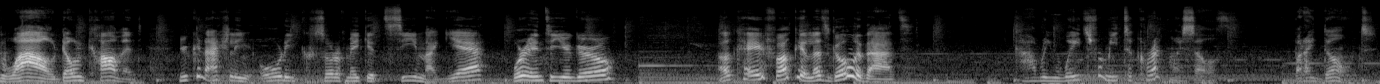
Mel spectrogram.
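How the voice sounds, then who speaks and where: A woman's voice: lowish voice, pushed and bright. A woman hosting a let's play in a chatty, rambling, earnest way, mixing casual commentary with reading game text aloud.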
